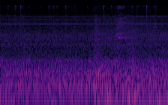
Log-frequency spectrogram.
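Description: A subway train rumbles steadily along the rails, a loud, continuous low roar with a faint rattling texture and no voices, holding an even level throughout.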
